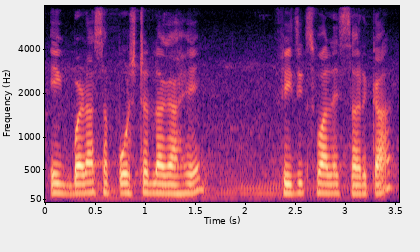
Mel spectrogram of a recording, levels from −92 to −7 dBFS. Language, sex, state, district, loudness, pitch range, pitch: Hindi, male, Sikkim, Gangtok, -17 LUFS, 135-150 Hz, 140 Hz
